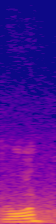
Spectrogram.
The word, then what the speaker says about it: Braun: like a document it was here, it's Braun? It's pronounced Brown. but Brown, that's how I always B-R-A-U-N.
